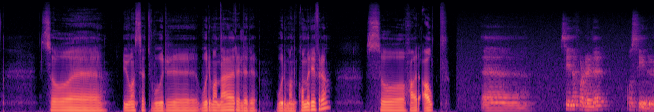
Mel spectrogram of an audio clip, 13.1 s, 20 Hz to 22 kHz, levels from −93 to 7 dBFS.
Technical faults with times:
9.13-13.09 switch to a distant microphone

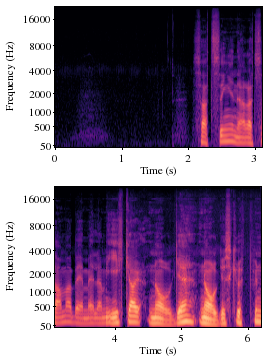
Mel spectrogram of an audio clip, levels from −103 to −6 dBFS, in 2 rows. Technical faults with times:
3.87 microphone volume stepped up
4.89 microphone volume stepped up

